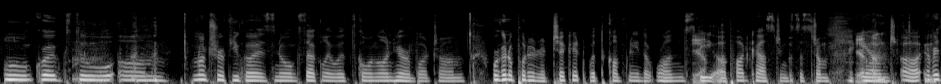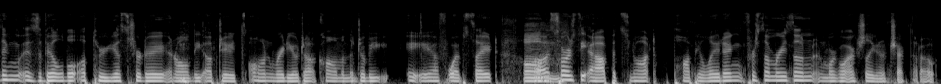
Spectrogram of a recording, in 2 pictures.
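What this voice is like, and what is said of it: IT nerd character voice. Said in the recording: “in an IT nerd voice”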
